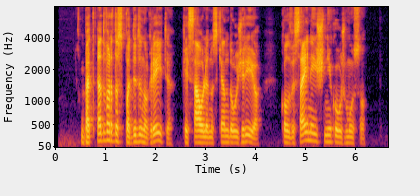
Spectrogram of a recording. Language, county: Lithuanian, Telšiai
